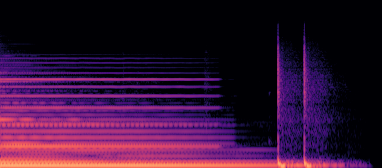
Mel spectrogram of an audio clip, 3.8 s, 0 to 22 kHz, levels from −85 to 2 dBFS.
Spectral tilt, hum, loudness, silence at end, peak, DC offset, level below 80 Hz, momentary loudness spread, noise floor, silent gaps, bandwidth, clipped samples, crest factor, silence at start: -8 dB/octave; none; -22 LUFS; 0.4 s; -6 dBFS; under 0.1%; -22 dBFS; 10 LU; -41 dBFS; none; 6.8 kHz; under 0.1%; 14 dB; 0 s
